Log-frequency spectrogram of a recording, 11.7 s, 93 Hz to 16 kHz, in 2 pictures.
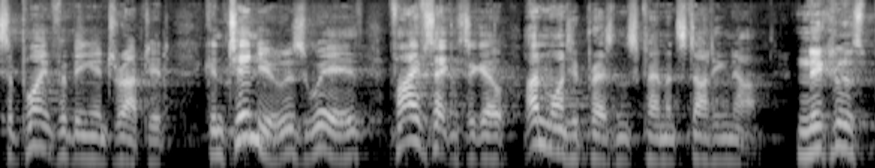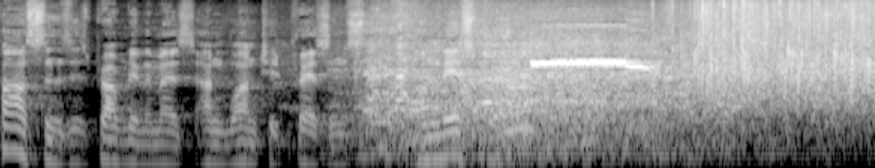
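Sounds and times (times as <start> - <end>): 
speech: 0.0 - 9.9
laughter: 7.4 - 11.4
panel game audience applause: 8.4 - 11.6
short sharp whistle blast: 9.3 - 10.3.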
